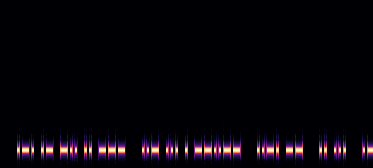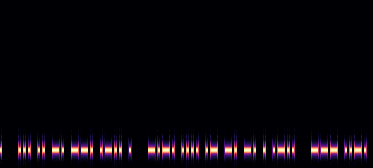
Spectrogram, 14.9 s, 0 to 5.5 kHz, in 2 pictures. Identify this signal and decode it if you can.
Morse code, heard as a keyed tone, about 25 wpm, 600 Hz. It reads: RADIO USE, FM IS A SINGLE CHANNEL OF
